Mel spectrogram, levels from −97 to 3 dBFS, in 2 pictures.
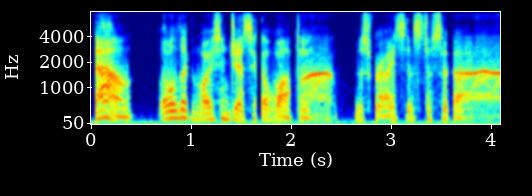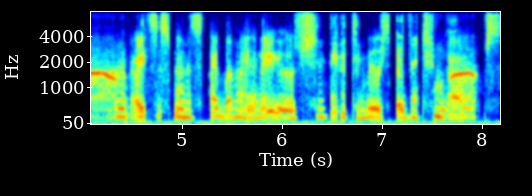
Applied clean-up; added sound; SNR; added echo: neural diffusion model UNIVERSE++.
